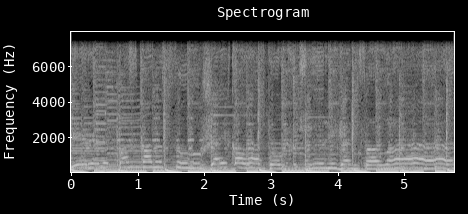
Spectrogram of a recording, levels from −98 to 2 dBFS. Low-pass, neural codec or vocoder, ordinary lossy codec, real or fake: 7.2 kHz; none; none; real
